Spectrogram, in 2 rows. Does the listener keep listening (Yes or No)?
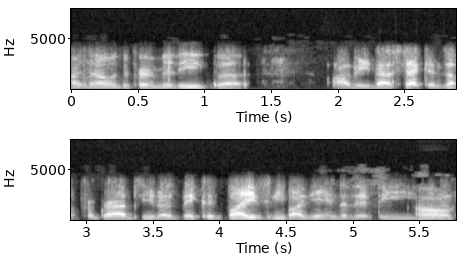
No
